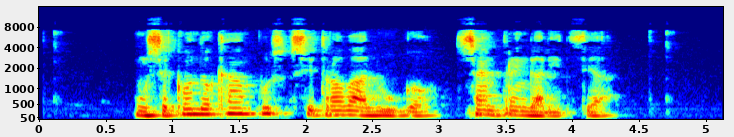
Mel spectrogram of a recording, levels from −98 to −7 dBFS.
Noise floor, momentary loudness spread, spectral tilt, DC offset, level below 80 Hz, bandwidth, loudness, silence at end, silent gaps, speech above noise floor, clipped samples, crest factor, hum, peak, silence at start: -72 dBFS; 10 LU; -5 dB/octave; under 0.1%; -58 dBFS; 7.6 kHz; -19 LUFS; 0.8 s; none; 54 dB; under 0.1%; 16 dB; none; -4 dBFS; 0.75 s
